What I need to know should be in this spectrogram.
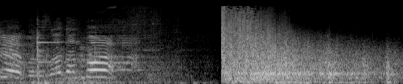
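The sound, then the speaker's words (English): A single mortar round fired by a Ukrainian mortar team in a battlefield town gives one sudden, loud blast that rolls on with a long, slowly fading rumble. A brief voice is heard before it. “We see a Ukrainian mortar team dart into position and target the enemy nearby.”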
